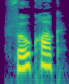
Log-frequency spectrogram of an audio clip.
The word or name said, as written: folkrock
